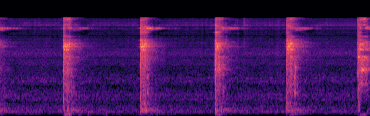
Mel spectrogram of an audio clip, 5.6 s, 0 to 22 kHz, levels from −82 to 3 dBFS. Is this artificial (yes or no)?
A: yes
